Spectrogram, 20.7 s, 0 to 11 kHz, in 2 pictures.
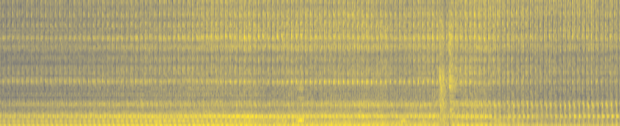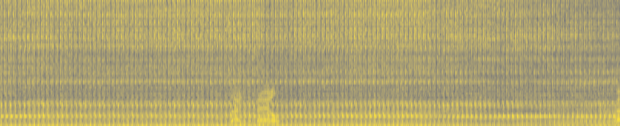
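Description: US Filter 25 cubic foot air over hydraulic filter press, model FP2224, closing and building pressure: a loud, constant mechanical drone with a rapid pulsing rattle and a few brief clunks.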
